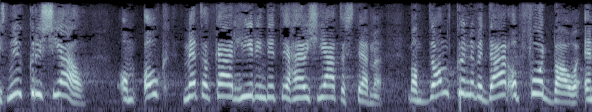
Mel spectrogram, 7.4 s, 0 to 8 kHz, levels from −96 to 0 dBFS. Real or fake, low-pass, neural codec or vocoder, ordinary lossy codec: real; 7.2 kHz; none; none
